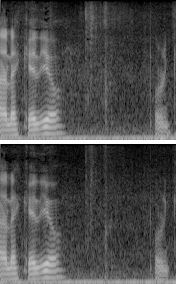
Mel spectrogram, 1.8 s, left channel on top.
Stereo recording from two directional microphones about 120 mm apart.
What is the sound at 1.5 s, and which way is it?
Speech, 30° right (ahead or behind).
